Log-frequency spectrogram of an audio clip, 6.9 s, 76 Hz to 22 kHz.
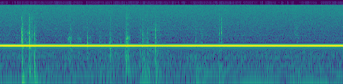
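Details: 1981 Rotel RVC220 (Cybernet 134) UK FM CB radio after extensive repair, receiver alignment check with 100 µV from signal generator: clean steady tone near 1 kHz, no hiss, warble or dropout; alignment spot on, receiver working correctly.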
